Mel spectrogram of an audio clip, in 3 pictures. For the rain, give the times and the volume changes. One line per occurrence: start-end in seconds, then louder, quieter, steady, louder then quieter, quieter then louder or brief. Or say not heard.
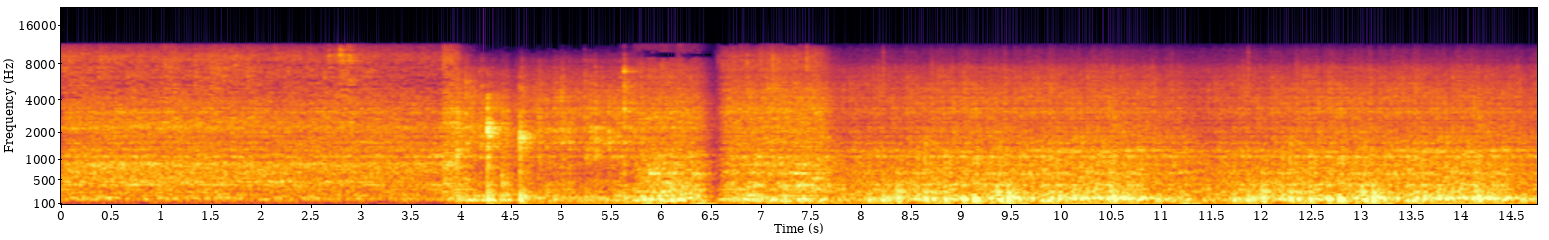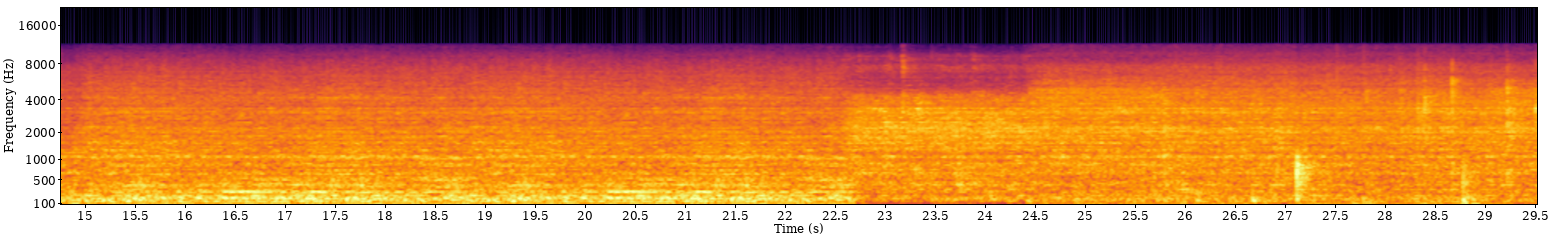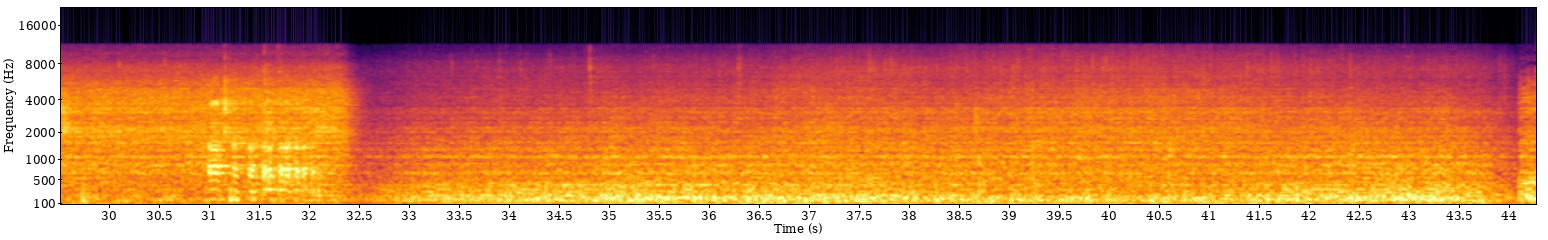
0.0-44.2 steady.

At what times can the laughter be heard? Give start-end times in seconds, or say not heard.
30.9-32.1.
